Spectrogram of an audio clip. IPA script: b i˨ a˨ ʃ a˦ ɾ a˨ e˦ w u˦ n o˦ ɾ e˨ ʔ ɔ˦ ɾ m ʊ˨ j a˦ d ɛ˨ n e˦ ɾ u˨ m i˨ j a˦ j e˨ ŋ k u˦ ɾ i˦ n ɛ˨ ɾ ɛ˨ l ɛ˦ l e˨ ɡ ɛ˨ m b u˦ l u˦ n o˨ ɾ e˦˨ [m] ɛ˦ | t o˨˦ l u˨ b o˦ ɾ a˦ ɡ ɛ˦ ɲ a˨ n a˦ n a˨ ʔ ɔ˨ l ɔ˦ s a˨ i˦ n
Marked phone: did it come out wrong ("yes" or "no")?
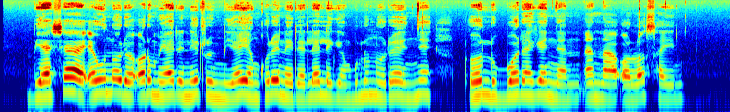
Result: yes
